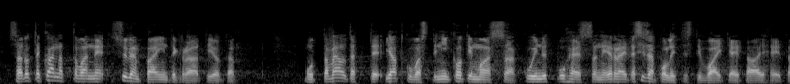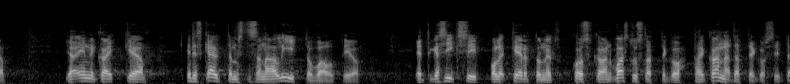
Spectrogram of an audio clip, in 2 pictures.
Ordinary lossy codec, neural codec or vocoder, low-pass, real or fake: none; none; none; real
